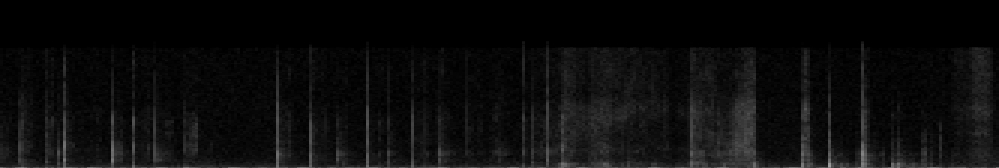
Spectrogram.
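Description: Long fingernails tap and scratch the cover and spine of a closed, brown leather-covered notebook held up close to the microphone. Quick, irregular, sharp clicking taps come at a brisk pace, with brief hissing scratches in between.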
